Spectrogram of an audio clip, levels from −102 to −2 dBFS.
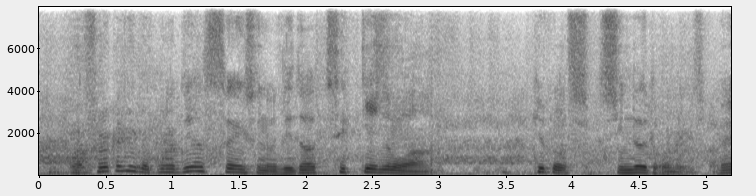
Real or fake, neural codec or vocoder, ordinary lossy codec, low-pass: fake; codec, 16 kHz, 2 kbps, X-Codec, HuBERT features, trained on LibriSpeech; none; none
